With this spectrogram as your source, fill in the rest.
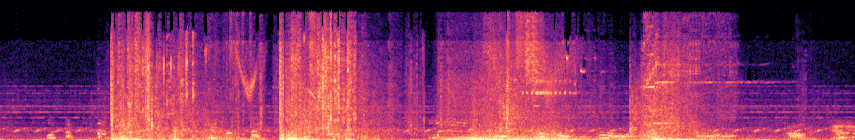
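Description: A Chem Launcher Fire Starter fires in a video game, producing several sharp, shattering bursts with whooshing tails spaced a second or two apart over a low background.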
